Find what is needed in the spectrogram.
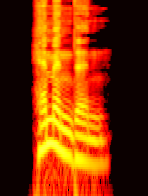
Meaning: inflection of hemmend: 1. strong genitive masculine/neuter singular 2. weak/mixed genitive/dative all-gender singular 3. strong/weak/mixed accusative masculine singular 4. strong dative plural
- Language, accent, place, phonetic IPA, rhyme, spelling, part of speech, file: German, Germany, Berlin, [ˈhɛməndn̩], -ɛməndn̩, hemmenden, adjective, De-hemmenden.ogg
